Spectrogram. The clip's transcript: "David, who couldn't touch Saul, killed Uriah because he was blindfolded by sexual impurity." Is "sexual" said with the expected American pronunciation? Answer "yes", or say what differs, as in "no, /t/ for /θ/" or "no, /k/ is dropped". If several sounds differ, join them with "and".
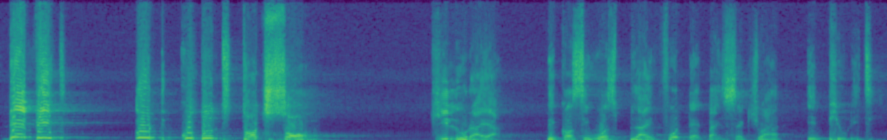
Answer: yes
